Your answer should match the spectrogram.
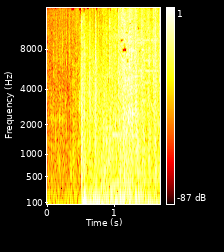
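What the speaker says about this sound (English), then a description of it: "he's shooting from across the way." Sustained gunfire crackles in a Modern Warfare 3 match, a dense burst of shots from a shooter across the way that erupts after a brief quiet and keeps rattling to the end.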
